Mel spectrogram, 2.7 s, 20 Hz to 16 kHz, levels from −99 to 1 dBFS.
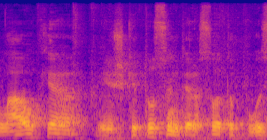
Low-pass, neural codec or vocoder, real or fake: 14.4 kHz; vocoder, 44.1 kHz, 128 mel bands, Pupu-Vocoder; fake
